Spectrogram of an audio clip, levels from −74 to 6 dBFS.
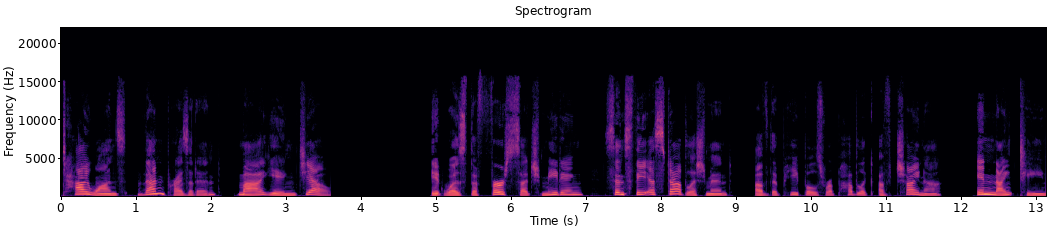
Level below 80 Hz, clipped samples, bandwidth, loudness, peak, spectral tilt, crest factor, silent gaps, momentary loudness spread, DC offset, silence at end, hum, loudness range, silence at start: -60 dBFS; under 0.1%; 16 kHz; -22 LUFS; -6 dBFS; -4.5 dB/octave; 16 dB; 2.15-2.32 s, 3.60-4.92 s, 11.80-12.05 s; 11 LU; under 0.1%; 0 s; none; 4 LU; 0.05 s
